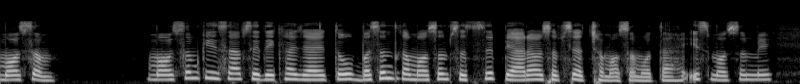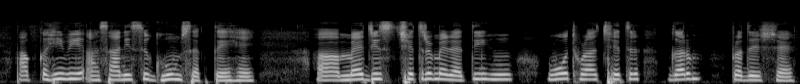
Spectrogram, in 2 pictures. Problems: background conversations at intervals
